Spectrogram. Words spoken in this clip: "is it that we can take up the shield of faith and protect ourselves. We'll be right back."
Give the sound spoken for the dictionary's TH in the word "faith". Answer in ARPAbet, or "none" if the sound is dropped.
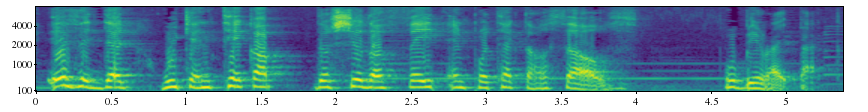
TH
